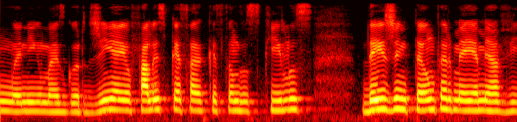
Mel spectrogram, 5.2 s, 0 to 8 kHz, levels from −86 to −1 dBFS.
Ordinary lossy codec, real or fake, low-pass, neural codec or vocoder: none; real; 7.2 kHz; none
